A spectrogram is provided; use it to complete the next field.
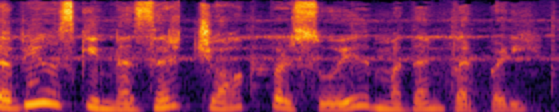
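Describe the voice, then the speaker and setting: Over clear background noise, a woman uses a cartoonish character voice at a medium pitch and a moderate pace. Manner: cackling.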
